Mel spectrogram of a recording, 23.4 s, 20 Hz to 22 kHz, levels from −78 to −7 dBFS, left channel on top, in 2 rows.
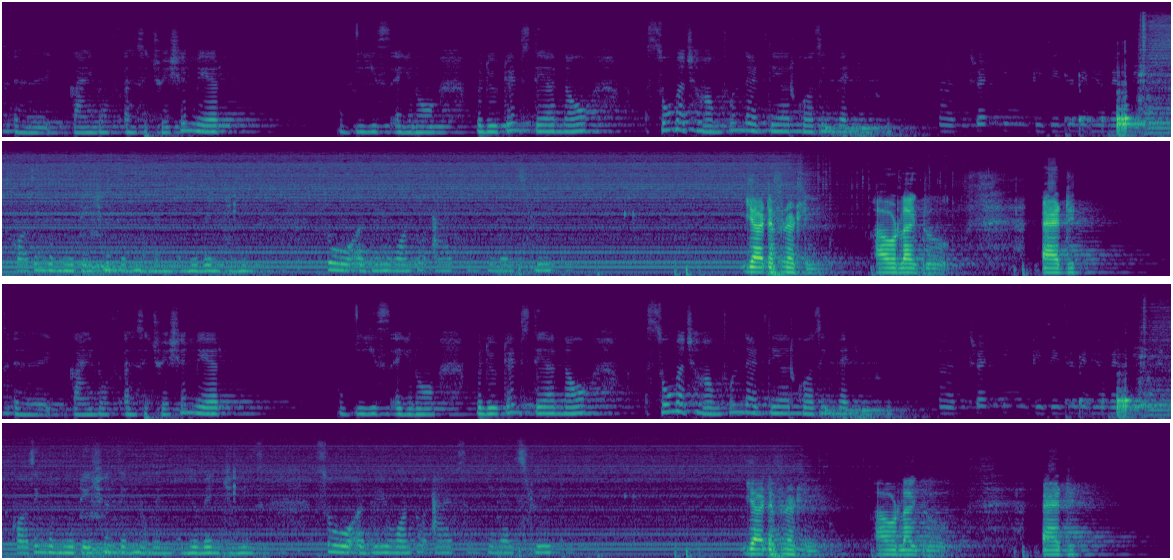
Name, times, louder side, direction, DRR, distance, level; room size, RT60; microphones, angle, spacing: voice 1, 0.0-2.2 3.4-6.1 6.4-8.9 9.4-11.4 11.8-17.2, right 1 dB, 15° right, 2 dB, 1.7 m, -40 dB
sound 1, 11.3-21.4, left 6 dB, 70° left, 1.4 m, -43 dB
voice 2, 19.1-19.9 20.4-22.4, left 5 dB, 90° left, 8 dB, 1.1 m, -29 dB
24.5 x 21.0 x 6.8 m, 1.5 s
head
